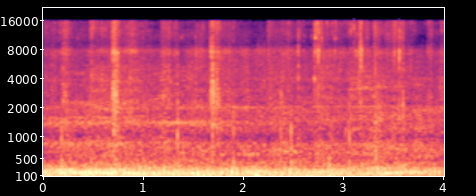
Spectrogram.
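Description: Steady low rumble of an open passenger vehicle rolling slowly over a brick-paved lane, with a few scattered knocks and rattles.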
